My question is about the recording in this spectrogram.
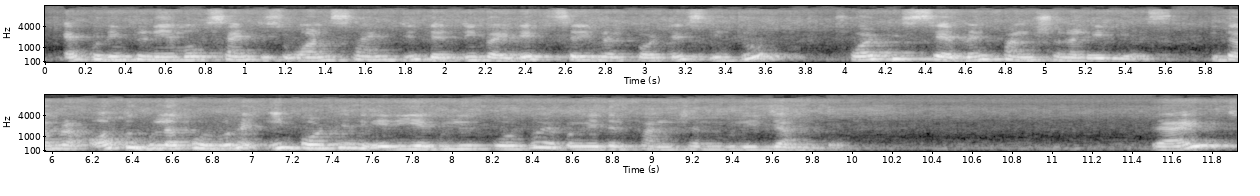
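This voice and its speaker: Female medical lecturer with a Bangladeshi accent; slow, deliberate list-style delivery, muffled echoey classroom sound. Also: medium pitch, dark tone, a little hiss or hum. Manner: explains by listing terms and checking in with "right?". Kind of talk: classroom lecture mixing Bengali and English.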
